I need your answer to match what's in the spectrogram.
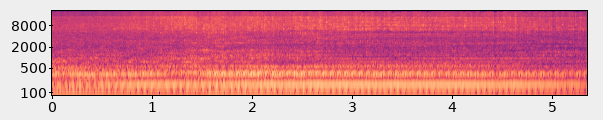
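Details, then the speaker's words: Toyota Supra during TX2K21 prep, start after reinstalling cleaned, flow-tested injectors and installing the fuel pump: steady even idle with deep regular exhaust pulse and no misses or knocks; runs healthy. "and i'm packing it up for the day but we got quite a bit done as you saw the car fires up and runs"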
